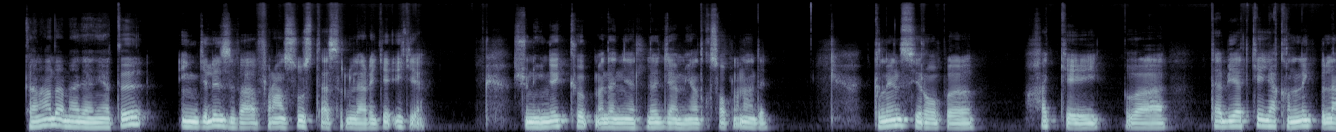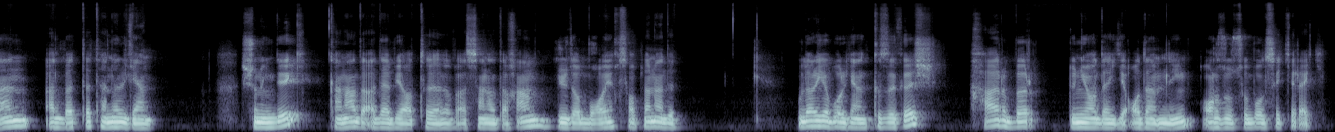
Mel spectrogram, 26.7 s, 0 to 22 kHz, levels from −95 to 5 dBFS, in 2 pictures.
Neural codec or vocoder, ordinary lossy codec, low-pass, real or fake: vocoder, 44.1 kHz, 128 mel bands every 512 samples, BigVGAN v2; none; 19.8 kHz; fake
